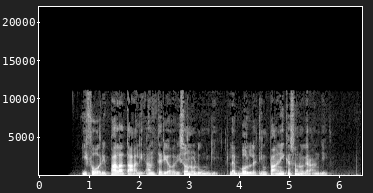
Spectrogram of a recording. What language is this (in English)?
Italian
